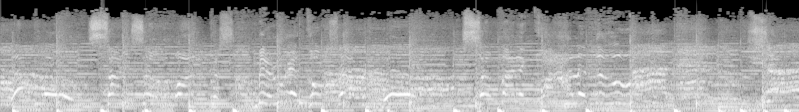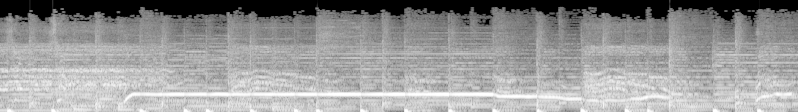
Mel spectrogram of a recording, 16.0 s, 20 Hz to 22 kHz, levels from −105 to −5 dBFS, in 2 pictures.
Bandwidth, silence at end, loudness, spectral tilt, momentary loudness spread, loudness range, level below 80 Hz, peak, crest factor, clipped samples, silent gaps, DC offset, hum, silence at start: 16.5 kHz; 0 s; -9 LUFS; -4.5 dB/octave; 4 LU; 3 LU; -18 dBFS; 0 dBFS; 8 dB; under 0.1%; none; under 0.1%; none; 0 s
